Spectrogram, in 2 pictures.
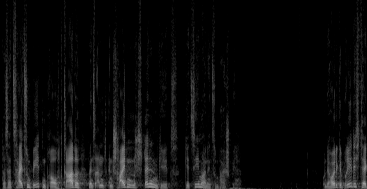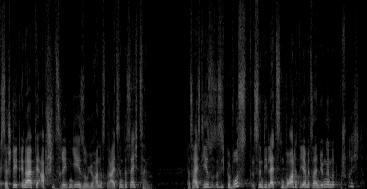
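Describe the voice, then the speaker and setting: A man's voice: sits high, expressive, fairly quick, fairly bright tone. A man preaching a sermon as pastor, stressing and repeating key words for emphasis.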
